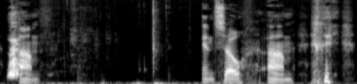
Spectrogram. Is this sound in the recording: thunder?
no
